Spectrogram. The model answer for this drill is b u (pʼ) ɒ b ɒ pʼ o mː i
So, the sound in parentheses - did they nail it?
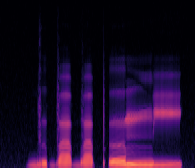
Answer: no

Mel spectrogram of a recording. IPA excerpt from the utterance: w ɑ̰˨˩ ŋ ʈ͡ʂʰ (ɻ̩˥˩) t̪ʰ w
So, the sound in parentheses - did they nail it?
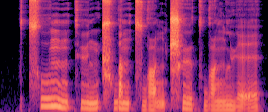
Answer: yes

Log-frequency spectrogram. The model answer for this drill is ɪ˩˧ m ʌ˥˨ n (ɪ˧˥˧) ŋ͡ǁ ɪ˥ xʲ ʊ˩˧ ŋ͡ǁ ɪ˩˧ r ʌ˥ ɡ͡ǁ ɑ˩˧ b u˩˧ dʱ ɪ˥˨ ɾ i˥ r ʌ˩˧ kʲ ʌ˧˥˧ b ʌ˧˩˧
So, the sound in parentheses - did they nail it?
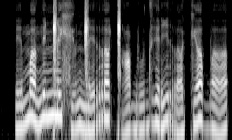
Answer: no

